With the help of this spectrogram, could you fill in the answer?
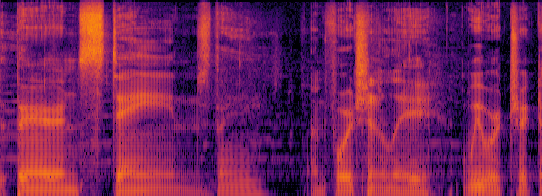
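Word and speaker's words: Berenstain: binded books what's the what's the right way to say that like is it I think it's Baron stain stain unfortunately we were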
